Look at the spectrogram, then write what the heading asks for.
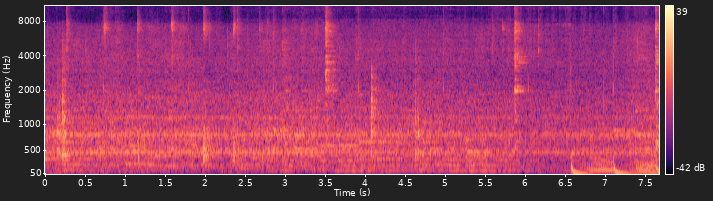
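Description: Chopped spinach sizzling on a spiced onion-tomato base in a stainless steel pot, stirred with a spatula that knocks against the pot about seven times. Low background music comes in near the end.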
